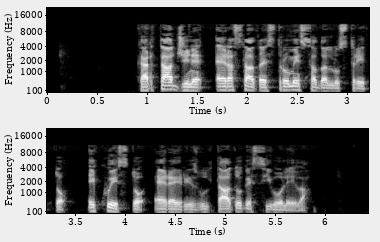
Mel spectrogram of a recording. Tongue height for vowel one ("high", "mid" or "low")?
low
